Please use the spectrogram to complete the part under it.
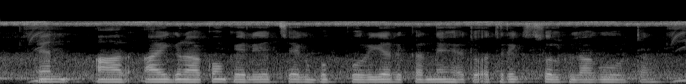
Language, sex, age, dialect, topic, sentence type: Hindi, male, 18-24, Kanauji Braj Bhasha, banking, statement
